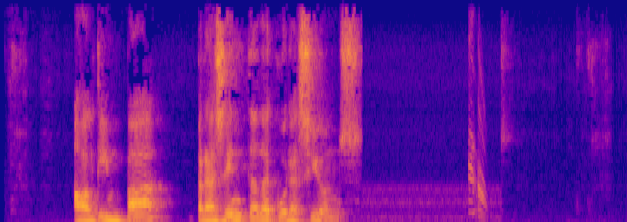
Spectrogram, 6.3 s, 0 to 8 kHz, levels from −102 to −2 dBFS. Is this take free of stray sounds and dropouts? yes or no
no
